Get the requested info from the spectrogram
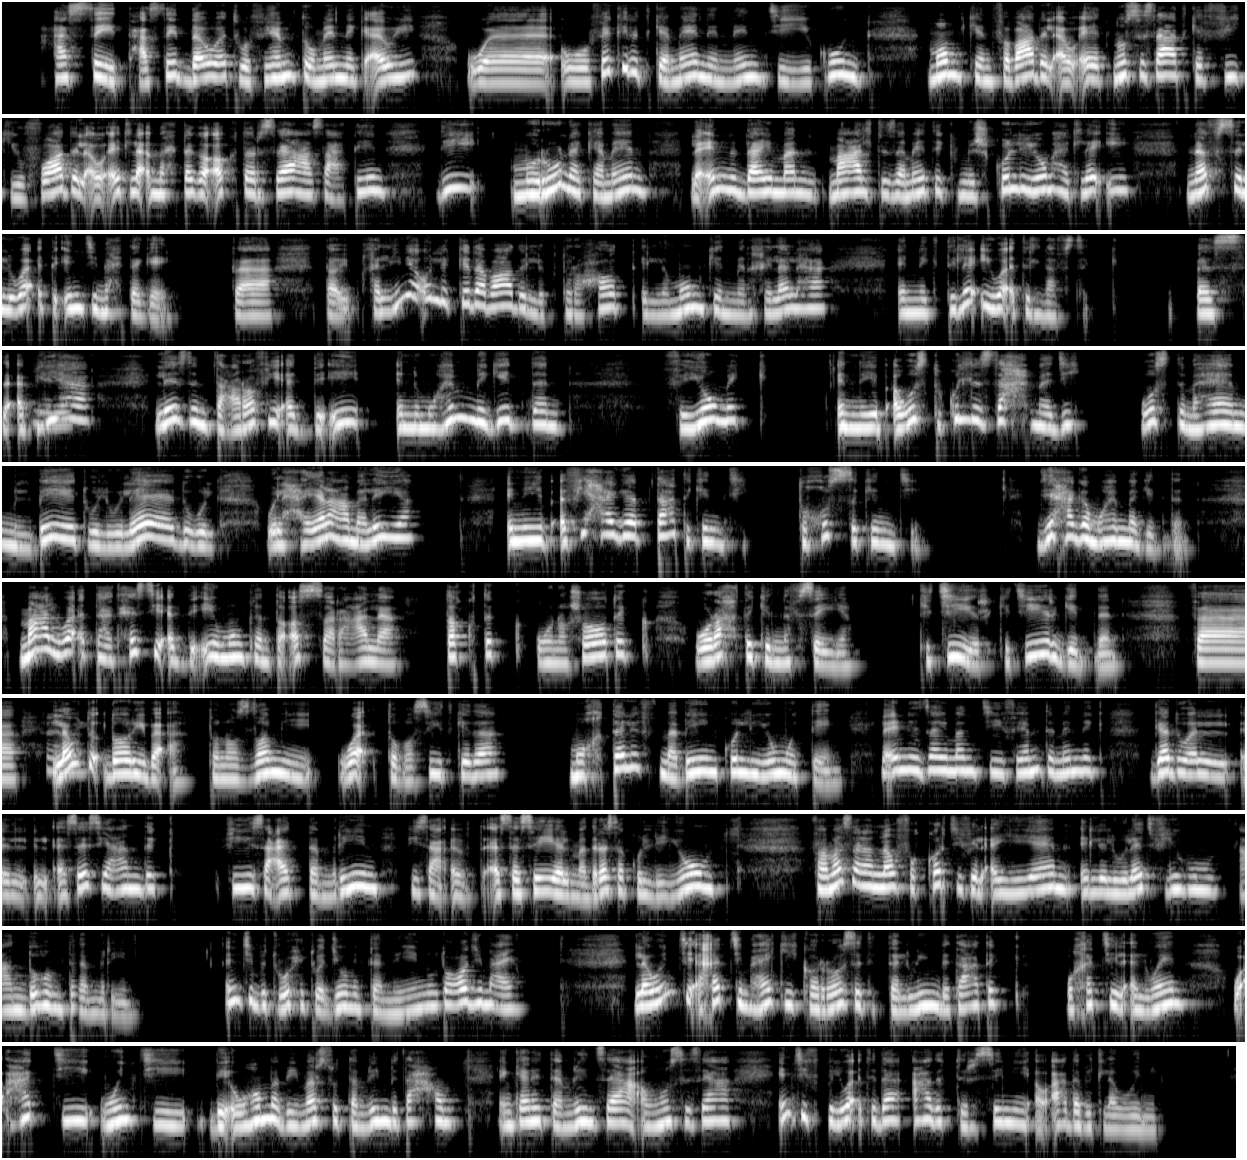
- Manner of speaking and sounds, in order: tapping; other background noise
- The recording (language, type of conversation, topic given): Arabic, advice, إزاي ألاقي وقت للهوايات والترفيه وسط الشغل والدراسة والالتزامات التانية؟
